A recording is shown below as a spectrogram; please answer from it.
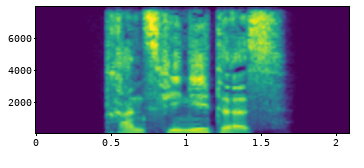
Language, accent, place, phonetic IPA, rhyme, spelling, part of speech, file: German, Germany, Berlin, [tʁansfiˈniːtəs], -iːtəs, transfinites, adjective, De-transfinites.ogg
- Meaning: strong/mixed nominative/accusative neuter singular of transfinit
